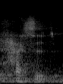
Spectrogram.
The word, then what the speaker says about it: chesed: You have to say it, it's a guttural, you have to say it chesed to say it correctly.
